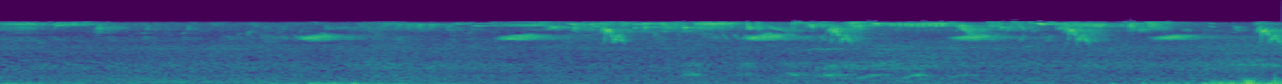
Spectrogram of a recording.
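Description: A songbird calling: a short high note repeated about once a second, mixed with quicker, higher chirps.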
